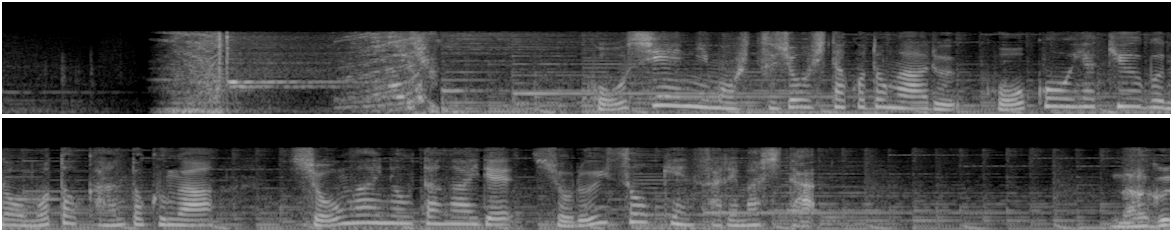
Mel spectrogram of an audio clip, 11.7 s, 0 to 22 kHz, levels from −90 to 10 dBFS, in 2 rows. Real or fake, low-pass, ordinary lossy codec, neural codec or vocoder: real; 7.2 kHz; none; none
